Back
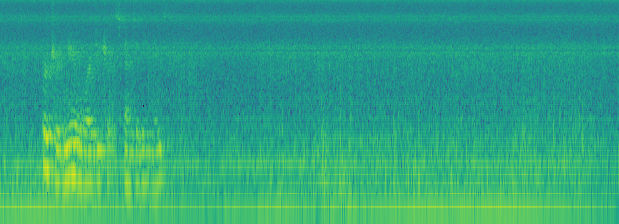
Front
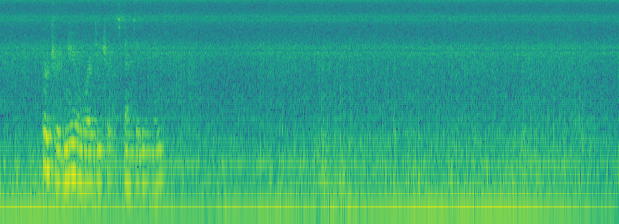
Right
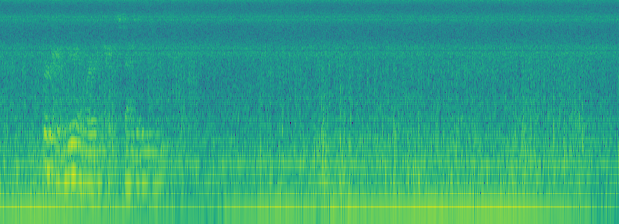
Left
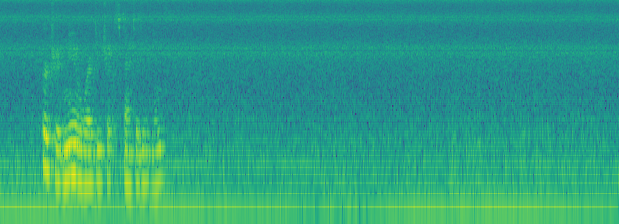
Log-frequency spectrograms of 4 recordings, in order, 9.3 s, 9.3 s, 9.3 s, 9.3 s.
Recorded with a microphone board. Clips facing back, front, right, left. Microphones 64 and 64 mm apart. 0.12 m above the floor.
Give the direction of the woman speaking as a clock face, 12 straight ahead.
9 o'clock.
